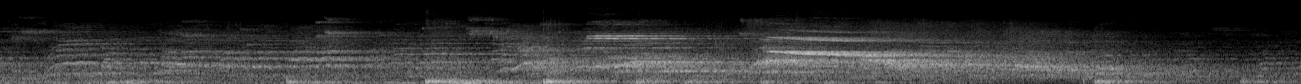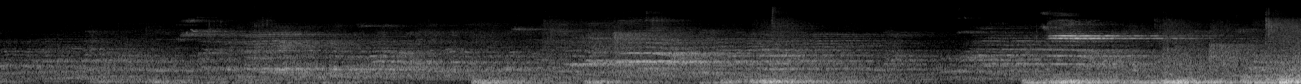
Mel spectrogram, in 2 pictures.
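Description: Youth volleyball play in a large sports hall: the ball is struck and bounces on the court with dull thumps. Players' voices call and shout, and the hall makes them ring.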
